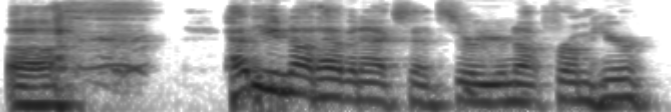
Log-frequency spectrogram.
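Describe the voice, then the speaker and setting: A man's voice: on the high side, lively intonation, moderate pace, a little mellow. A man hosting a casual radio talk show, chatty and upbeat, with stammered restarts. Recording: slightly dull lo-fi sound.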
